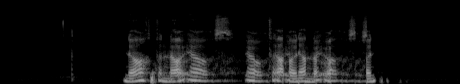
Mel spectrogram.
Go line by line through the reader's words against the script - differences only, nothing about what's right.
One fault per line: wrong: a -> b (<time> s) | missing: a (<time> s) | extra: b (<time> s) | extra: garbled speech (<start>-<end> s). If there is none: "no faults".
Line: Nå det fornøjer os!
missing: det (1.4 s)
extra: garbled speech (2.4-3.8 s)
